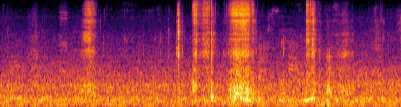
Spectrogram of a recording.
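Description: A woman slurps noodles loudly.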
